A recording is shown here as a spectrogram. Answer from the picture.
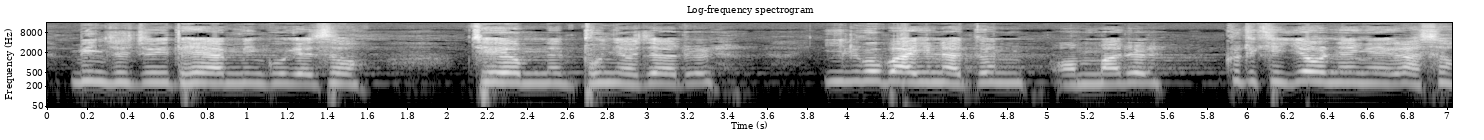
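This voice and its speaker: The woman's voice sits high and stays monotone and flat. Noticeable background noise runs underneath. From South Korea, Seoul. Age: 80s+. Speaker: victim of state violence. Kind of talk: testimony.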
